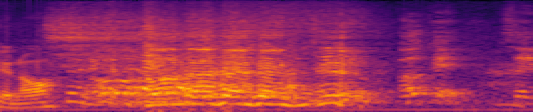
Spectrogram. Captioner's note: laughter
